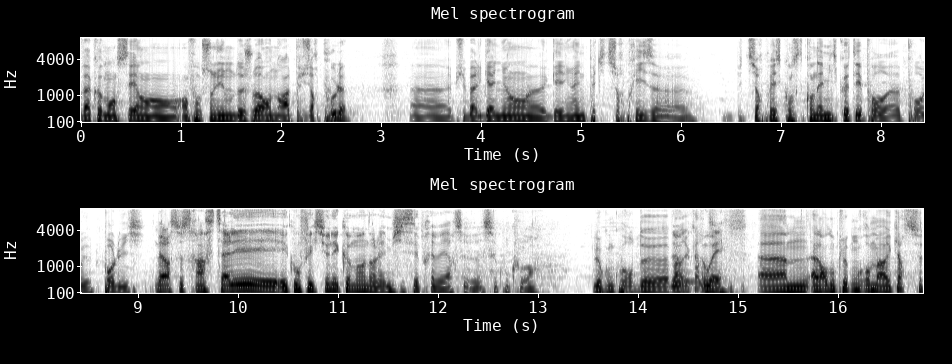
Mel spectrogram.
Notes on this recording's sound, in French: en direct du l’évènement rétrogaming de la MJC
